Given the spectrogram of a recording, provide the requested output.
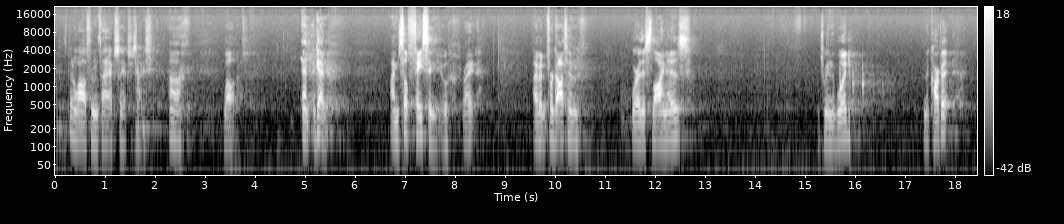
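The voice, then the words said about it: Out of breath. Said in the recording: “I am a little bit out of breath”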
